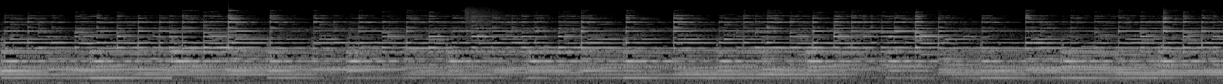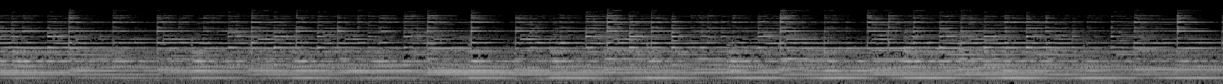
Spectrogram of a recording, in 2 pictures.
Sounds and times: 0.0s Church bells chime 24.4s

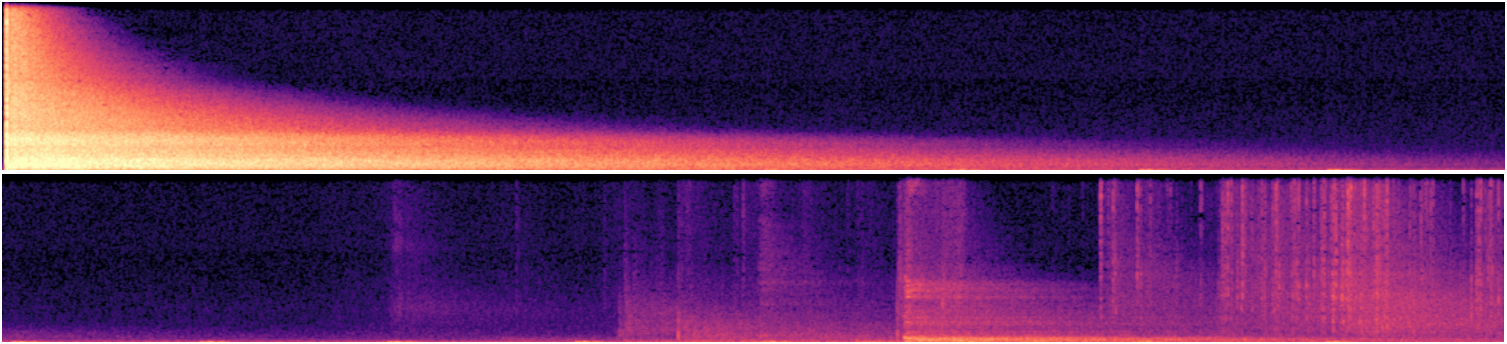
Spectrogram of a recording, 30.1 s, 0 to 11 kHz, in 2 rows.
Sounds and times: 0.0s Balloon burst 7.6s

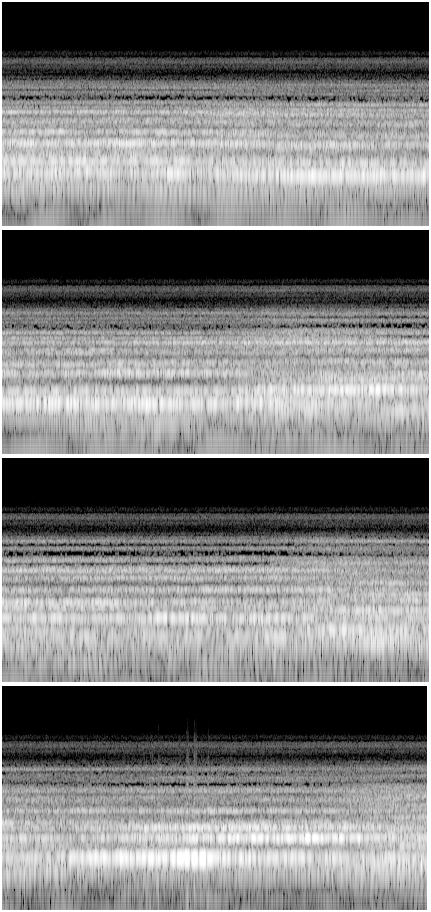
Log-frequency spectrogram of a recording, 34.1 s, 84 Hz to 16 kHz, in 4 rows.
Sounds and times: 18.8s guitar 34.1s
27.2s drone 34.1s

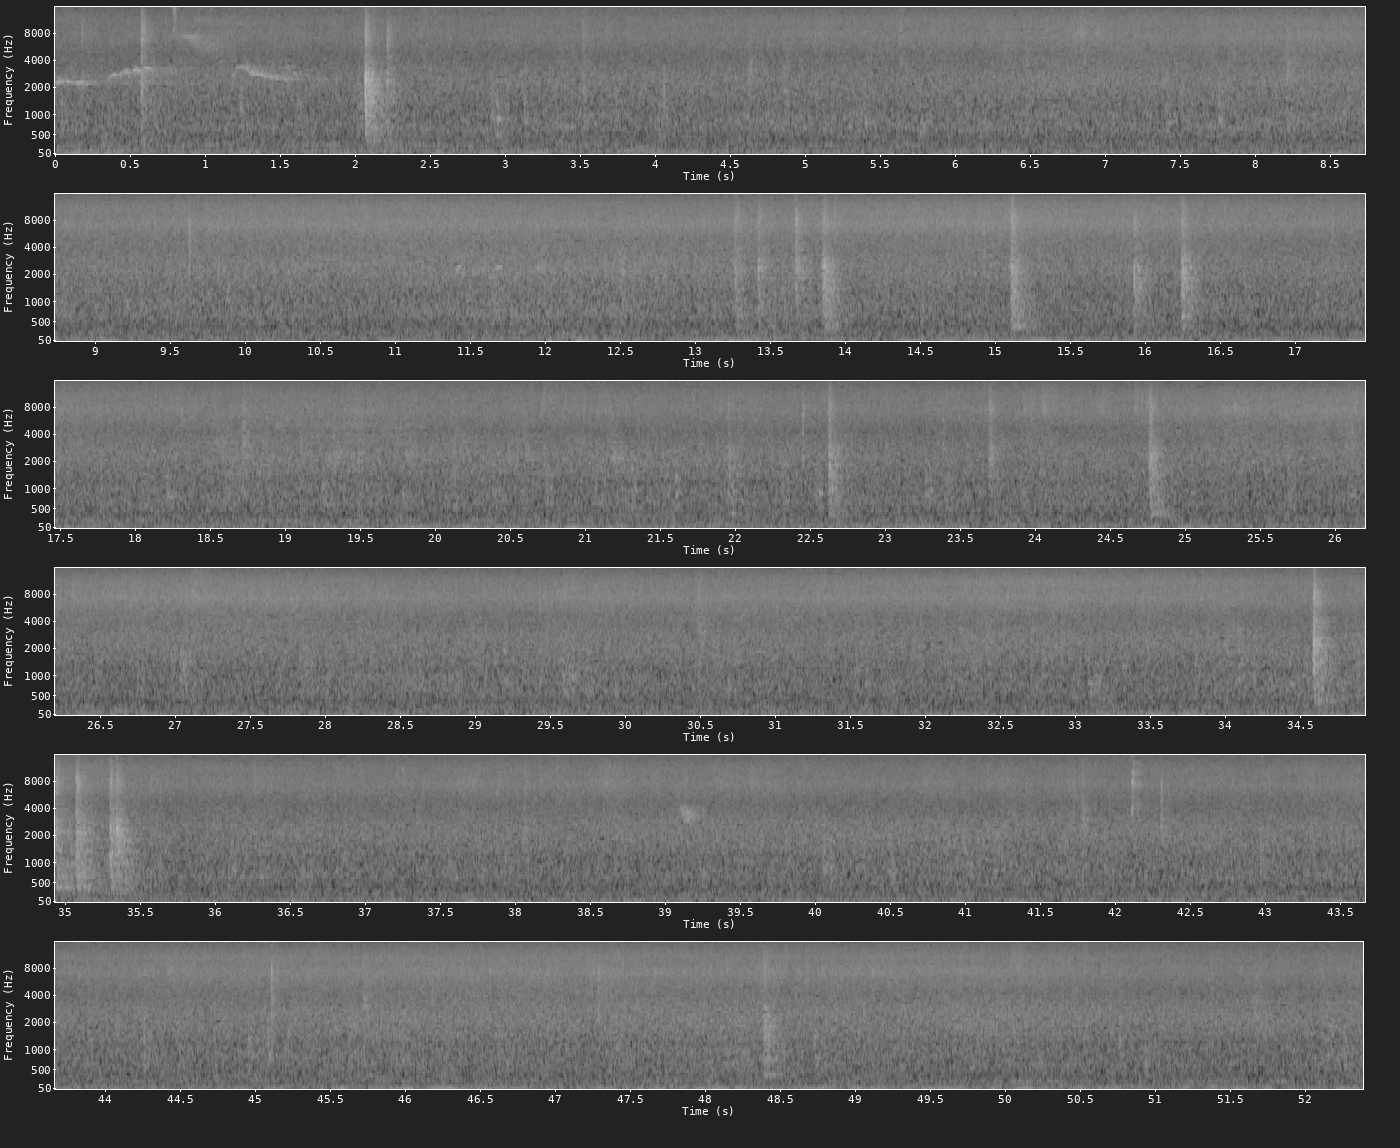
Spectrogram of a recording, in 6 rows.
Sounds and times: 0.0s Rain 52.3s
0.0s Wind 52.3s

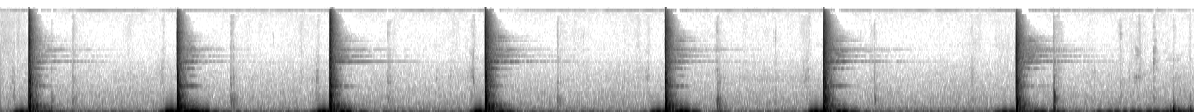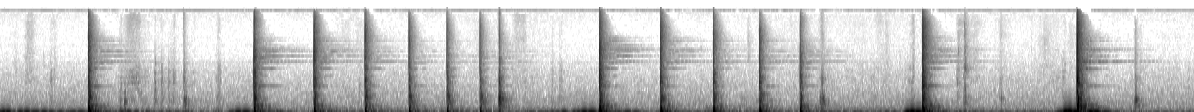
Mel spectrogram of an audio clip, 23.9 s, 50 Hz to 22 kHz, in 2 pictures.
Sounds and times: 21.1s basketball ext dribble bounce hard surface 21.5s

